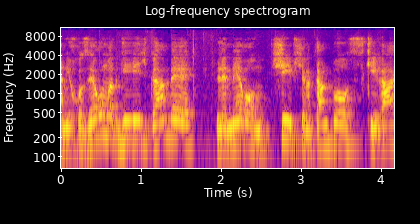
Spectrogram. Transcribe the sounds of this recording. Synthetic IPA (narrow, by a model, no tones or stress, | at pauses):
aniχo̞ze̞ʁumadɡiʃ̬ɡambe | lemeʁo̞mʃivʃe̞nat̪anpo̞skiʁa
